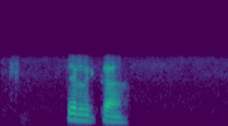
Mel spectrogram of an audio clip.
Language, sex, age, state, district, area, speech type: Santali, male, 18-30, Jharkhand, Pakur, rural, conversation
